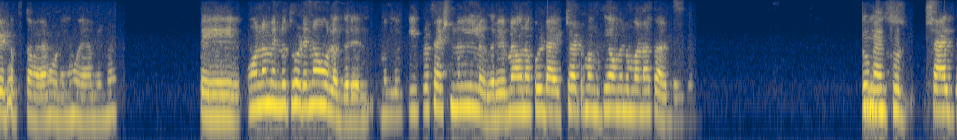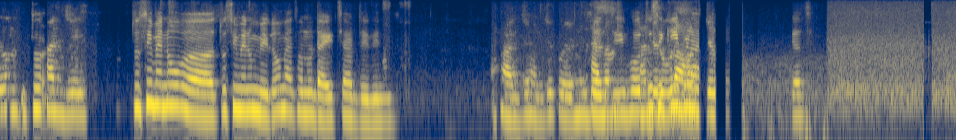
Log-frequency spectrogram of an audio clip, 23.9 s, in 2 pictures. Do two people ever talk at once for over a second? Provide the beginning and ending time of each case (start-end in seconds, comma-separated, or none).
none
